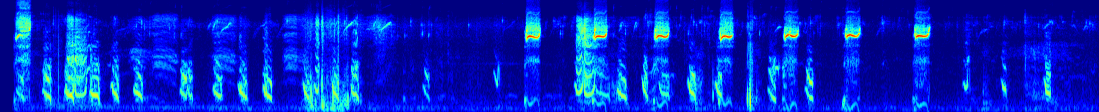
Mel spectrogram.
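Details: Caged pair of dakhni fighter partridges in an arrow cage: rapid runs of short, rising, harmonic notes, then a regular row of sharp high whistled notes about every two-thirds of a second, with a brief scratchy burst between.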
